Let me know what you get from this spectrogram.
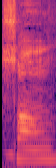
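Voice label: "song", Cantonese, high falling tone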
